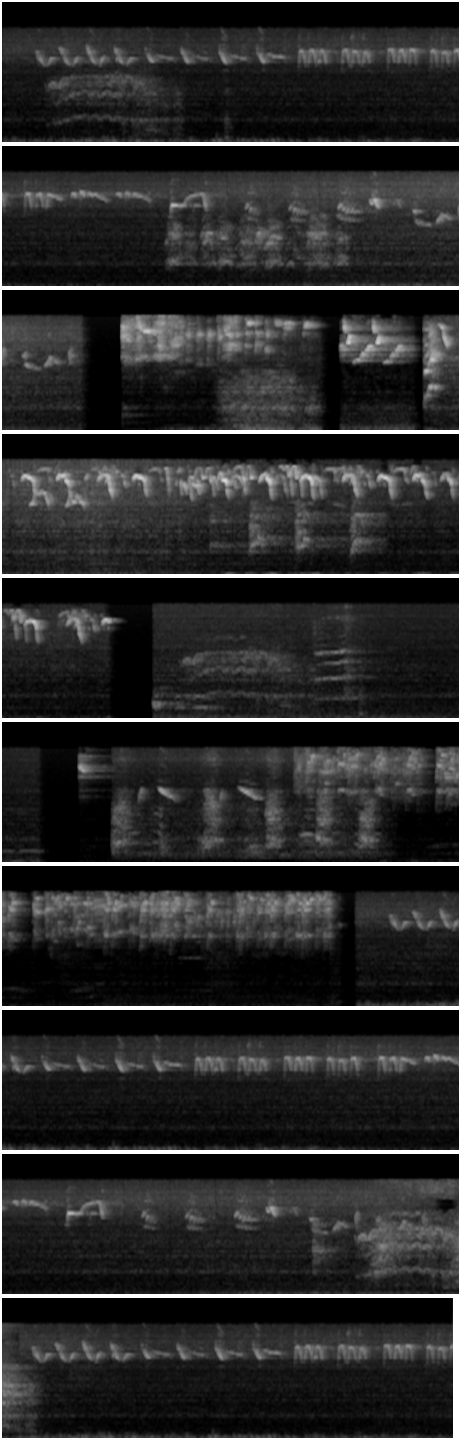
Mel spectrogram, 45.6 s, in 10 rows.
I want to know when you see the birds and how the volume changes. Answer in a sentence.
You can hear the birds from 0.0 to 45.6 s, getting louder then quieter.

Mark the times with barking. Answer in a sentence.
The barking can be heard from 6.2 to 8.1 s, from 15.8 to 17.6 s, from 23.9 to 26.8 s and from 39.6 to 41.5 s.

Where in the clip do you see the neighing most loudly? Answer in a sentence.
The loudest moment of the neighing is at 41 seconds.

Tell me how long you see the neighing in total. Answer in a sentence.
The neighing can be heard for 5 seconds in total.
